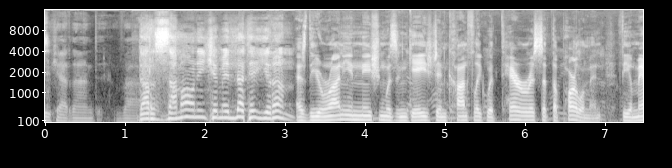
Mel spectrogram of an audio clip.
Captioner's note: through translator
